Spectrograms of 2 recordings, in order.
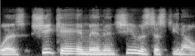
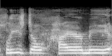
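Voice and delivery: put-on tearful crying plea, higher; 6 semitones higher, 3 dB louder than usual. Retelling a young actress's words at a meeting, imitating someone crying. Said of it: "she literally cried the entire time".

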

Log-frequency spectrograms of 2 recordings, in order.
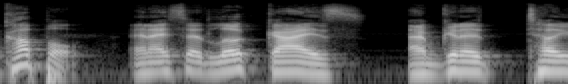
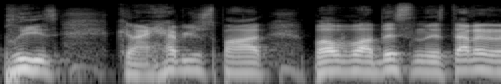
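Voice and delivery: put-on begging tone. Retelling how a man on a plane asked for the seat: imitating someone begging. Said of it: "begging me for my spot".

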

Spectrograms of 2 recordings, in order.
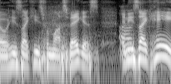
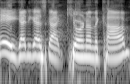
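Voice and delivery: put-on Midwestern Wisconsin accent; 6 semitones higher than usual. Joking about asking for kjorn on the cob: Wisconsin accent. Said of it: "It sounds like you're from, Wisconsin".

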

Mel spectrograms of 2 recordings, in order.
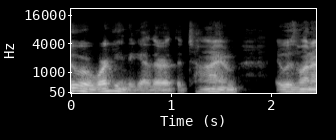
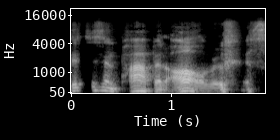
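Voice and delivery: speech mixed with laughter. Retelling a friend's reply to a record while driving: imitating someone laughing while talking. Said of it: "started laughing r-, uproariously".

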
